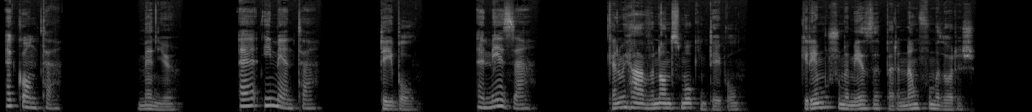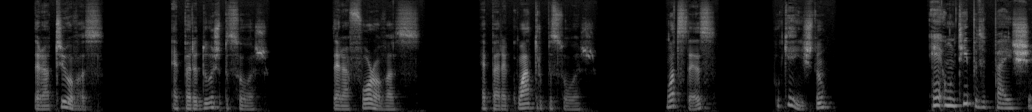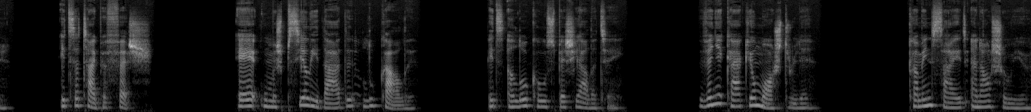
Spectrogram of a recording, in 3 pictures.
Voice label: restaurants, Portuguese phrasebook; European Portuguese; The Rough Guide Portuguese phrasebook audio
